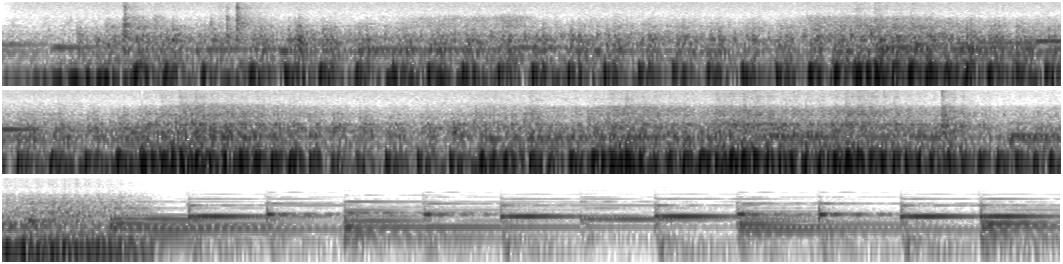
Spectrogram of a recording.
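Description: A motorcycle rides through Pune traffic, engine thrumming loud and close with a rapid pulsing beat for about eleven seconds, then fading out as melodic tones take over.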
